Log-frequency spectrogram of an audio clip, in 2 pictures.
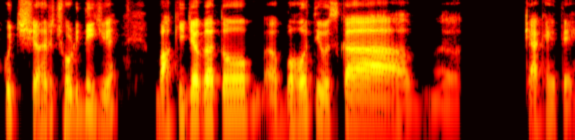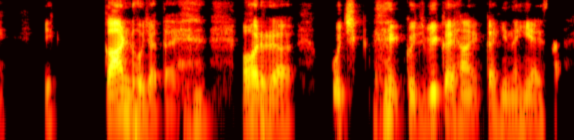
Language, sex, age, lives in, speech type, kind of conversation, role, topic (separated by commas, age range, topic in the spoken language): Hindi, male, 50-54, India, conversation, podcast, host, Kya tumhe lagta hai ki samajik madhyam se sachchi bonding ho sakti hai?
